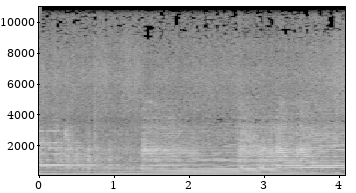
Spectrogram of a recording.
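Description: Live band's electric guitars holding long, ringing notes over a steady low drone with no drumbeat. A new chord comes in about a second and a half in, and another note joins near three seconds.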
